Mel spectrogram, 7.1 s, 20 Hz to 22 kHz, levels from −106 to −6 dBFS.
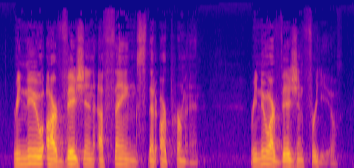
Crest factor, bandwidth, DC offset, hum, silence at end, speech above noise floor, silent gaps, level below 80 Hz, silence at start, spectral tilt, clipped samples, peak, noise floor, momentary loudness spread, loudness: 22 dB; 14.5 kHz; under 0.1%; none; 0.4 s; 46 dB; none; -78 dBFS; 0.3 s; -6.5 dB/octave; under 0.1%; -10 dBFS; -75 dBFS; 15 LU; -29 LUFS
